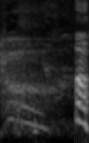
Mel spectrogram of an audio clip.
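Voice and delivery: high, sharp gasp of offence; mock outraged gasp. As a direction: gasp as if insulted to your face. Outraged at the steward's insult.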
